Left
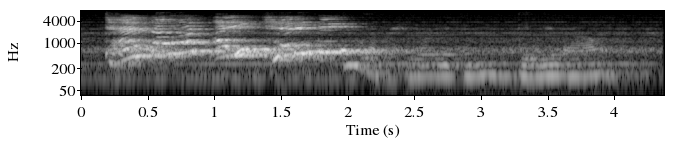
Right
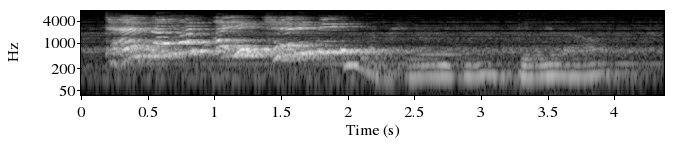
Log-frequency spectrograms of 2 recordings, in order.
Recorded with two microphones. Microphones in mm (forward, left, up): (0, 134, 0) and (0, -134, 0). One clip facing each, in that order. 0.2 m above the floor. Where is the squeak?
I don't hear a squeak.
